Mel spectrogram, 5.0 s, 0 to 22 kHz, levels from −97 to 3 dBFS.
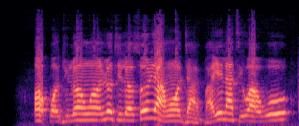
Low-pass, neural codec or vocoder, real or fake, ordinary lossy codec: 19.8 kHz; vocoder, 44.1 kHz, 128 mel bands, Pupu-Vocoder; fake; MP3, 64 kbps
